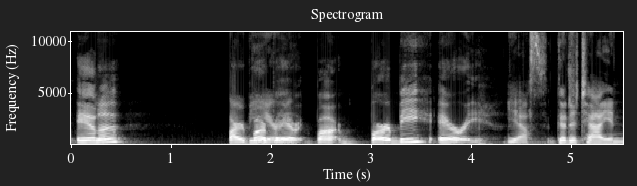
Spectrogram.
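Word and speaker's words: Barbieri: name out first it's Anna Barbie Barb bar Barbie AR yes good Italian name let's spell that it's b a r b i e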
